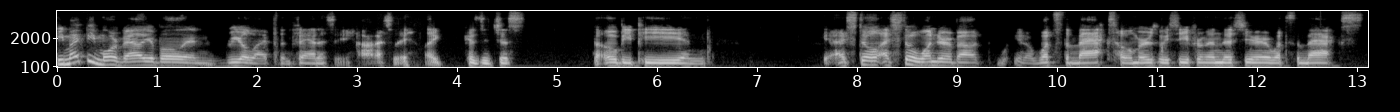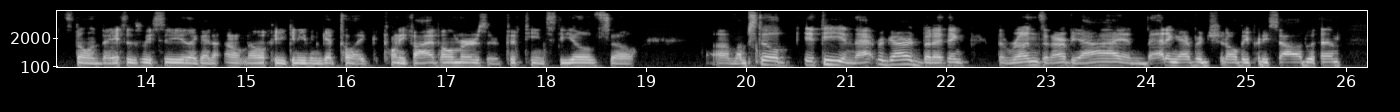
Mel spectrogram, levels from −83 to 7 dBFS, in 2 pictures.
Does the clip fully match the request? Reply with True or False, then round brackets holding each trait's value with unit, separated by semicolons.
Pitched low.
True (125 Hz)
